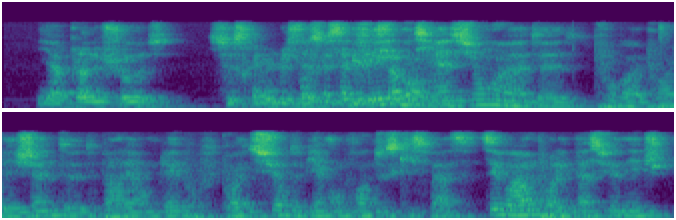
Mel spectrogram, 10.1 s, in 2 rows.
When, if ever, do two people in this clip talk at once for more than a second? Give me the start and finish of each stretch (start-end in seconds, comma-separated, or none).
2.1-3.4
